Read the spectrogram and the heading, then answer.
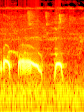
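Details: Spotted dove used as a calling lure for wild birds. A short coo and a longer coo that slides downward at the end, then one more brief arched coo.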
